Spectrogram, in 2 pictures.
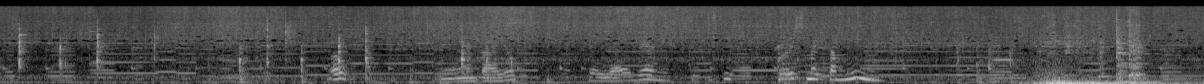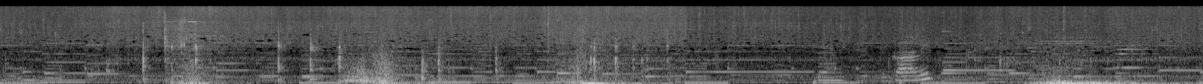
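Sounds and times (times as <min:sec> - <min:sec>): onions sizzling in a pan: 0:00.0 - 0:24.0
wooden spatula scraping a pan: 0:13.1 - 0:19.1.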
